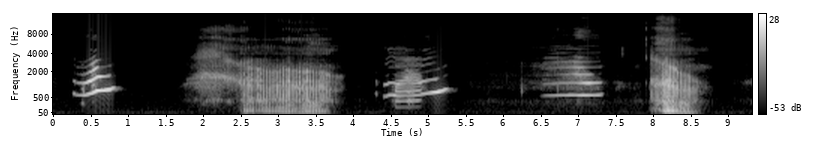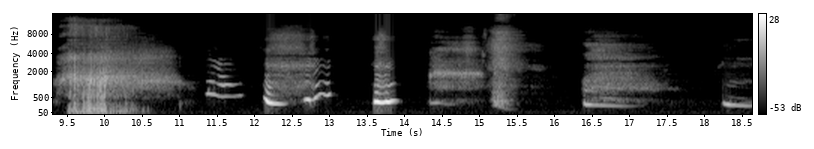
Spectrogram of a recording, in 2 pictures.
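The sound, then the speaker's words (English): A person imitates a cat with a string of soft, high, breathy meows and mews, mixed with sighs and moaning breaths, each short call separated by brief pauses, quiet. “Or, maybe it's my little meows.”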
